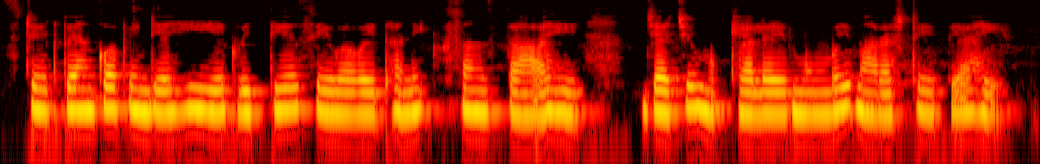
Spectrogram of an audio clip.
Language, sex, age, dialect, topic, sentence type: Marathi, female, 51-55, Varhadi, banking, statement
